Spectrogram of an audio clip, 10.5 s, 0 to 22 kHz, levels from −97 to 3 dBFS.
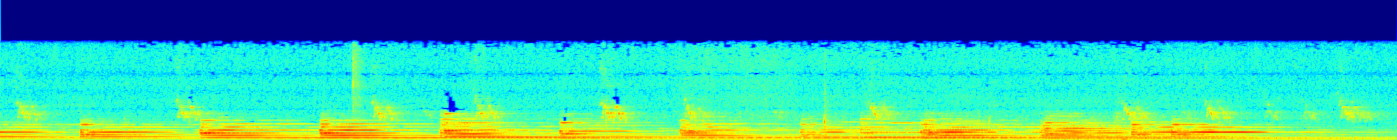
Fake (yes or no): no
